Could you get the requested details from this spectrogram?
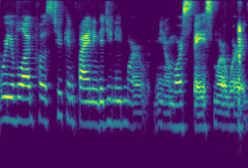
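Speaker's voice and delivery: plain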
